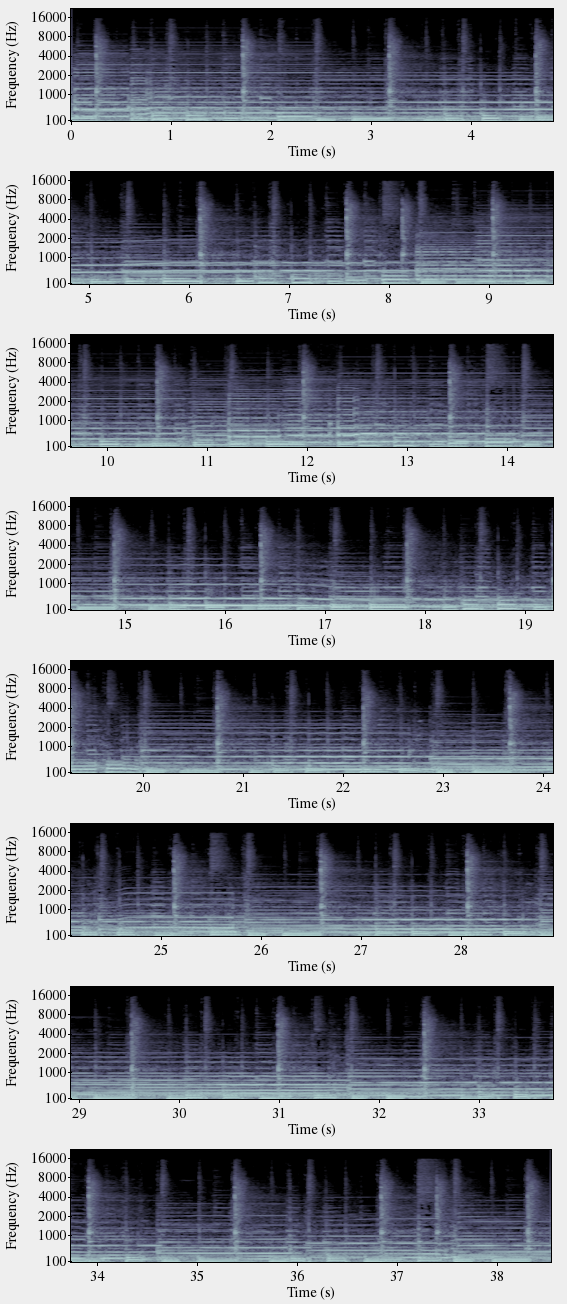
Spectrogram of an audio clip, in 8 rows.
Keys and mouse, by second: 6.9 click, 8.5 shift+click, 15.5-18.1 drag, 18.4 shift+middle click, 22.2-24.2 middle drag, 24.7 click, 25.8 shift+click, 26.7-27.3 middle drag, 27.4 middle click.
